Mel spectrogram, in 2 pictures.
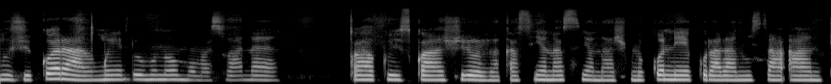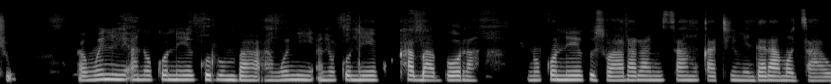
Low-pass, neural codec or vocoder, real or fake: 14.4 kHz; autoencoder, 48 kHz, 32 numbers a frame, DAC-VAE, trained on Japanese speech; fake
